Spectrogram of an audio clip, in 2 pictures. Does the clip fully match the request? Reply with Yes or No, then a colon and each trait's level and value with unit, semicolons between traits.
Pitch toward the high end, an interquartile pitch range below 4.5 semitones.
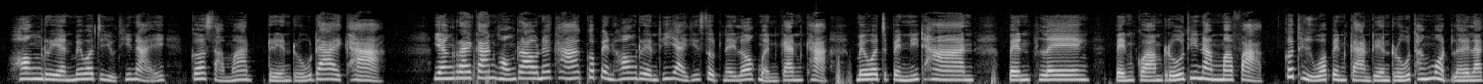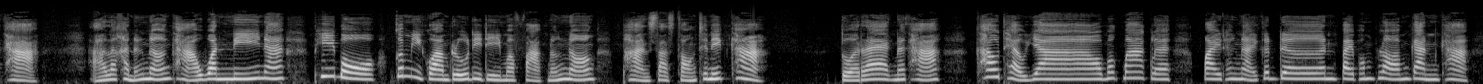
Yes: high, 235 Hz; average, 3.9 semitones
